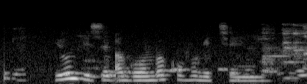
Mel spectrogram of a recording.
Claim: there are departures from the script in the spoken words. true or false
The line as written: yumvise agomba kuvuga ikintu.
false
